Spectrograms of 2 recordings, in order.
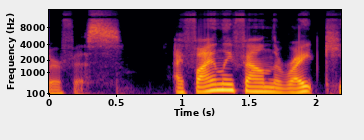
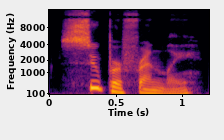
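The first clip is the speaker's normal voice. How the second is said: ordinary delivery, nothing marked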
